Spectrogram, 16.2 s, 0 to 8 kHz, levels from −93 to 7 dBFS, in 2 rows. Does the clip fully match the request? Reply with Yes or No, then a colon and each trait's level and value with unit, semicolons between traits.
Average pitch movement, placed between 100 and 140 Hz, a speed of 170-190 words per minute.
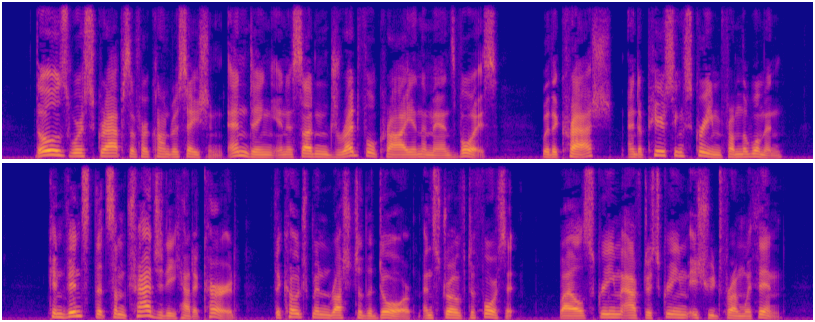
Yes: average, 5.0 semitones; low, 135 Hz; average, 185 wpm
